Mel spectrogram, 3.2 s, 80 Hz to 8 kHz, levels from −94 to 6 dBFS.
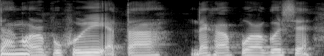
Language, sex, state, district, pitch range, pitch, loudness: Assamese, male, Assam, Sonitpur, 140-145 Hz, 140 Hz, -14 LUFS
